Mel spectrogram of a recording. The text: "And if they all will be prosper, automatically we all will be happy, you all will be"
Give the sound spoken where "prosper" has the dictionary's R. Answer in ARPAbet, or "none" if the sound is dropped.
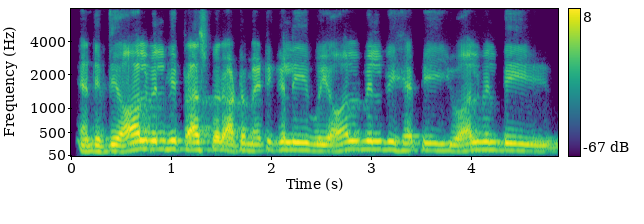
R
